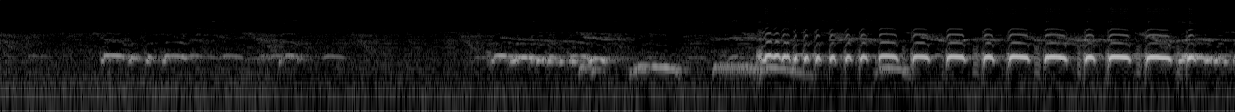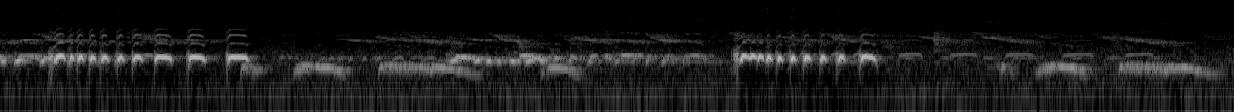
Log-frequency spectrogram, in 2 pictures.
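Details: Local zebra dove singing actively in a lure recording meant to make wild doves answer. Bursts of rapid, repeated staccato cooing notes, mid-pitched with bright overtones, alternate with lower, slurred trilling phrases. Quiet background hiss.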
